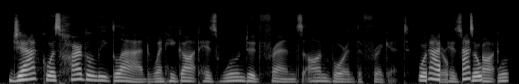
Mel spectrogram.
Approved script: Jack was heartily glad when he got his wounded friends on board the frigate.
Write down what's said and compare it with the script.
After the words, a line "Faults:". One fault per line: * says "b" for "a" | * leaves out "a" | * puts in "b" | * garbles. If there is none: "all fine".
Jack was heartily glad when he got his wounded friends on board the frigate. [garbled]
Faults:
* garbles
